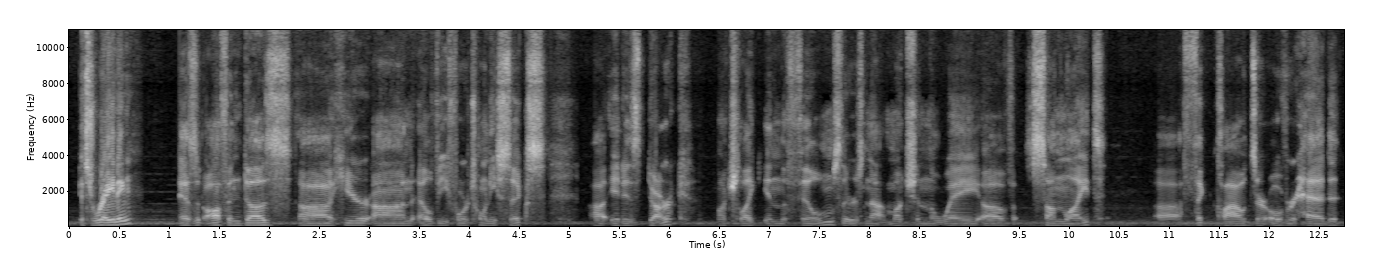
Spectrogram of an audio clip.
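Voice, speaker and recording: A man working as game master, narrating a tabletop roleplaying scenario with measured, storyteller-like scene-setting. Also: on the low side, bright, forceful tone, poor audio.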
